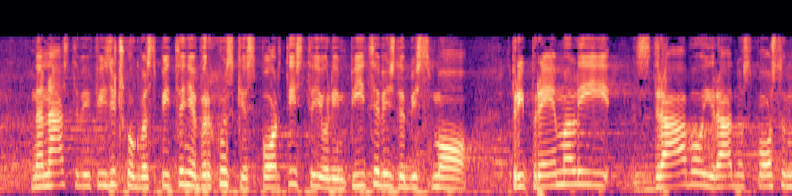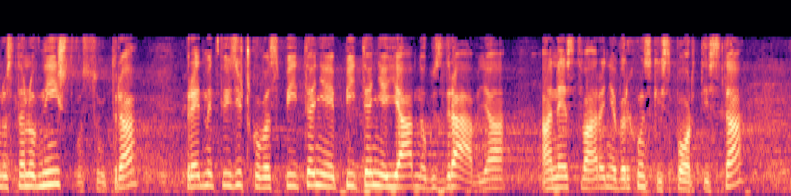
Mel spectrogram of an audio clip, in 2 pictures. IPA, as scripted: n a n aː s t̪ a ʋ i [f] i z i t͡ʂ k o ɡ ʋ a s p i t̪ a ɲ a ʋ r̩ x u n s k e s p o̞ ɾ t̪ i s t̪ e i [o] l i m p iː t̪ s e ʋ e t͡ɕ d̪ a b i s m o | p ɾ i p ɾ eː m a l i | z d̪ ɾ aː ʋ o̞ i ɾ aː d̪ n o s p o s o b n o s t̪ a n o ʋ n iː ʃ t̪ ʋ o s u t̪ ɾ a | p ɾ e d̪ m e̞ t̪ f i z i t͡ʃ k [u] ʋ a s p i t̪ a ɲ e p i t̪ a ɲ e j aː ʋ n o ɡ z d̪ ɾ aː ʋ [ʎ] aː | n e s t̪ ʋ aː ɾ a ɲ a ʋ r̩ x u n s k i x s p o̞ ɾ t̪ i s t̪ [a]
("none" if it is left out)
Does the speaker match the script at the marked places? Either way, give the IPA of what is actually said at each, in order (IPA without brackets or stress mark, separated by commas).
f, o, o, ʎ, a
